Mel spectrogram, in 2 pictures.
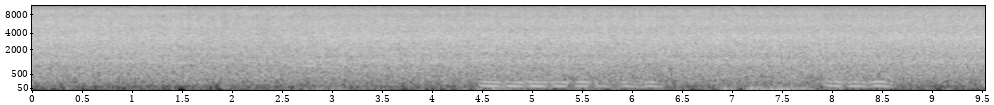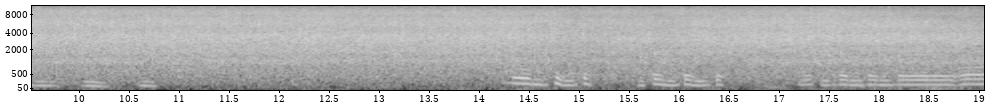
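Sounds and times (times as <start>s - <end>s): water rushing over a weir: 0.0s - 19.0s
low repeated note: 4.5s - 6.3s.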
